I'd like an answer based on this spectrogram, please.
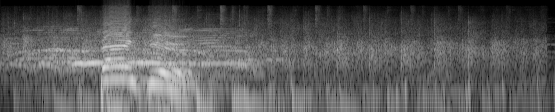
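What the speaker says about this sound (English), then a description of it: "can we get a big round of applause for Team Magnum?" An audience at a Magnum ice cream launch event applauds loudly, the clapping swelling and then tapering off while a voice speaks over it.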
